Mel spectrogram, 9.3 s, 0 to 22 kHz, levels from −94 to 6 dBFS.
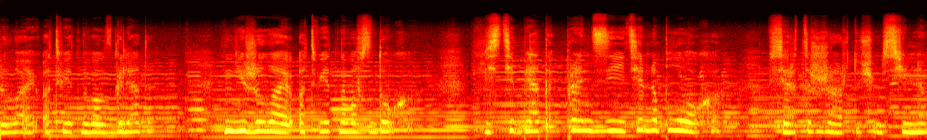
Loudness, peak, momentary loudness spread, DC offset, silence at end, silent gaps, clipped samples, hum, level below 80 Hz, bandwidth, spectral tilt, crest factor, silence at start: -18 LUFS; -2 dBFS; 12 LU; under 0.1%; 0 s; none; under 0.1%; none; -54 dBFS; 13.5 kHz; -4 dB/octave; 16 dB; 0 s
